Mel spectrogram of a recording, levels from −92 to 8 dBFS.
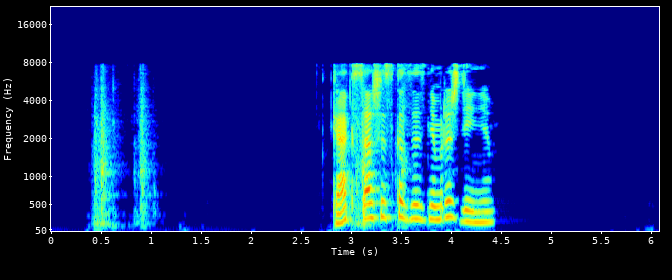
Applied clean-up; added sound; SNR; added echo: classical method spectral subtraction.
